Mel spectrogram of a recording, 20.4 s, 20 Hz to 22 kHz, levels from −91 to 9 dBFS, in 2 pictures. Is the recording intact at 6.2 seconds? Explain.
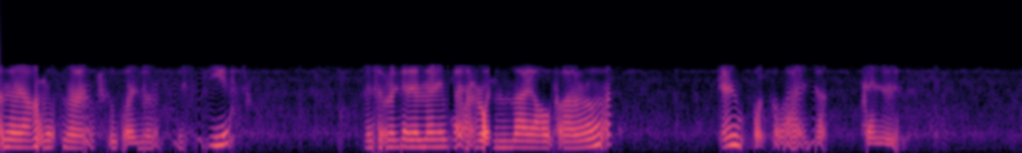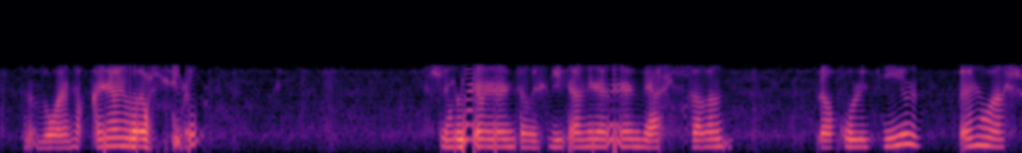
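No. At 6.2 seconds the speech is robotic and buzzy from the Codec 2 vocoder, which runs throughout. Only pitch, voicing and envelope survive, rebuilt from sine waves within 250 Hz to 3.6 kHz. The heavy damage fits a rate near 1.3 kbit/s.

Gain pumping is also present throughout. The level swings by about 5 dB, likely from excessive input gain hitting a fast limiter. The room noise sits about 35 dB below the speech.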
